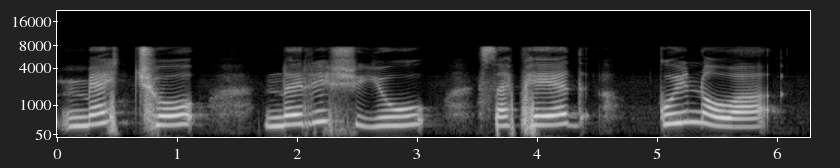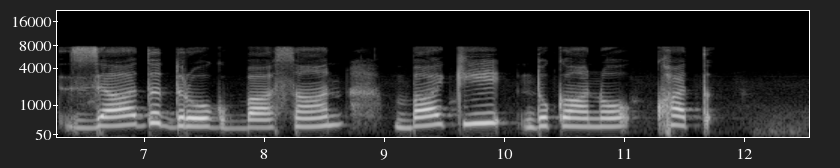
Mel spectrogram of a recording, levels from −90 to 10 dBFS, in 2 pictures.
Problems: background sounds at intervals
